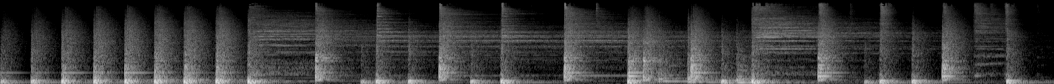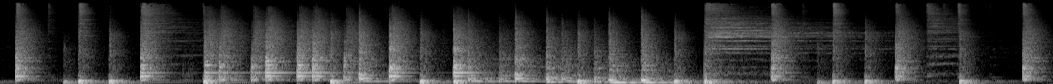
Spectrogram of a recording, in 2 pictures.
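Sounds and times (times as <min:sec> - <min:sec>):
drum: 0:00.0 - 0:21.0.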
